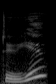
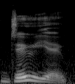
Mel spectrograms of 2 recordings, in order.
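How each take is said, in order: First: The voice rises at the end. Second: The voice falls at the end. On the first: It asks for a reply. The speaker calls it wrong. "It's not" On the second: It does not ask for a reply. The speaker calls it right. "there's no rising inflection"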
